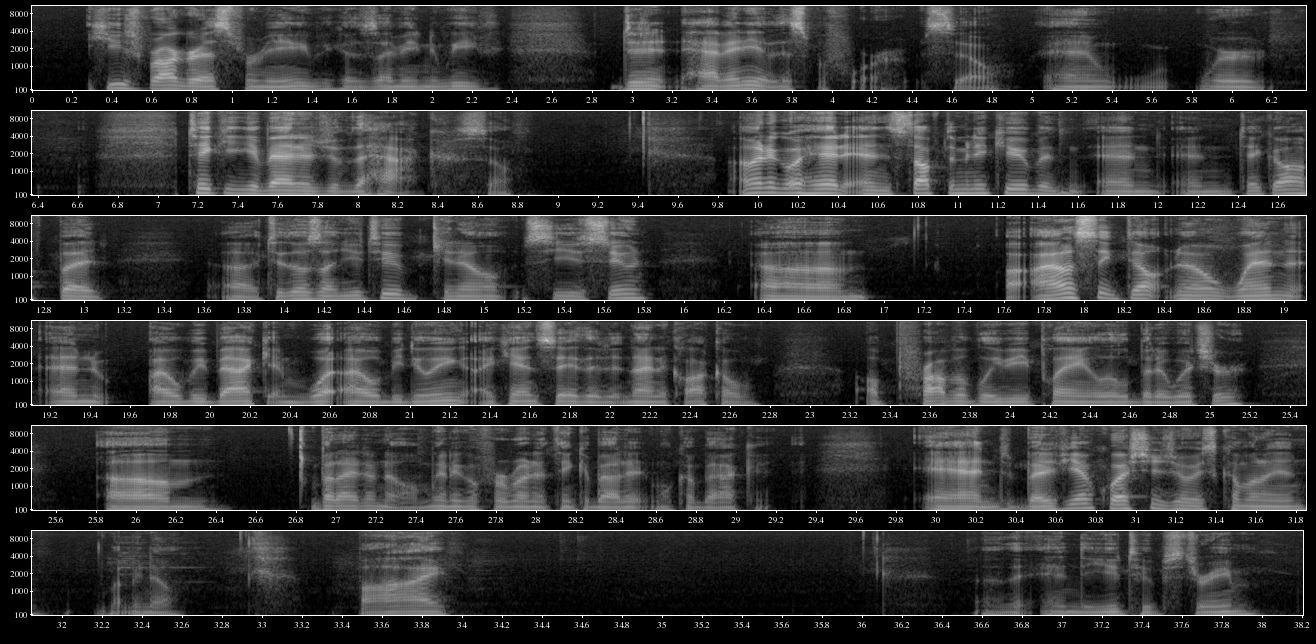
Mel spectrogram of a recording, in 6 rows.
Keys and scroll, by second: 9.5 alt+Tab, 11.2 alt+Tab.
